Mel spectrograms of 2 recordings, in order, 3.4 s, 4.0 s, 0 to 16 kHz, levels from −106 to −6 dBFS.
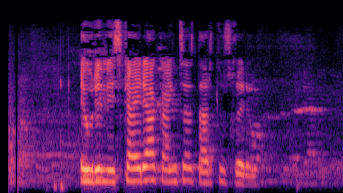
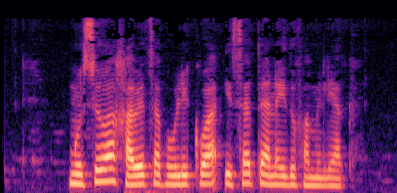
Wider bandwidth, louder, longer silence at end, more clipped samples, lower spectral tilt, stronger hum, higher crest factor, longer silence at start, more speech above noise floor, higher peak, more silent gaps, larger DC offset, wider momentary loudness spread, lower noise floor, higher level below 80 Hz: about the same, 11 kHz vs 11.5 kHz; second, -31 LUFS vs -20 LUFS; second, 0.25 s vs 0.55 s; neither; second, -2 dB/octave vs -7 dB/octave; neither; about the same, 20 dB vs 16 dB; second, 0.1 s vs 0.7 s; second, 22 dB vs 37 dB; second, -12 dBFS vs -4 dBFS; neither; neither; first, 24 LU vs 8 LU; second, -53 dBFS vs -57 dBFS; second, -84 dBFS vs -62 dBFS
